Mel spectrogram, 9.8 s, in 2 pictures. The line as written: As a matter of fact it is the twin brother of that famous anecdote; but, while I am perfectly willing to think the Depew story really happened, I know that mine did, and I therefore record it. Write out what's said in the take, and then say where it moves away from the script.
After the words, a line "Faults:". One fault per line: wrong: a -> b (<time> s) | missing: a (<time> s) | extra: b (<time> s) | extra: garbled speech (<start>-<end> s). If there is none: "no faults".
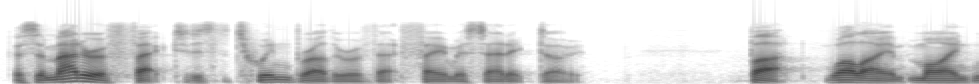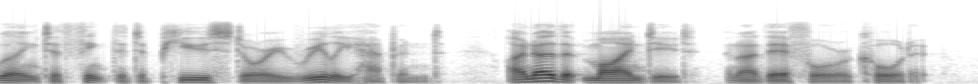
As a matter of fact it is the twin brother of that famous anecdote; but, while I am mine willing to think the Depew story really happened, I know that mine did, and I therefore record it.
Faults:
wrong: perfectly -> mine (4.6 s)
